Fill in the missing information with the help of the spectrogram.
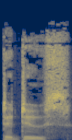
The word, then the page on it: deduce: American English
